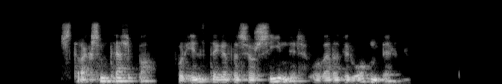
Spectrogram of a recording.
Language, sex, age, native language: Icelandic, male, 20-29, Icelandic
